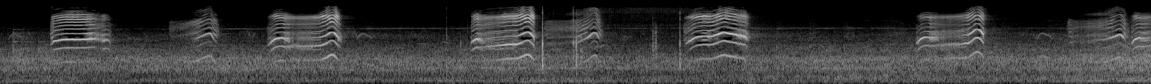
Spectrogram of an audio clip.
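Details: Northern lapwing recorded 28 May 2013 at an industrial estate by Veenendaal, the Netherlands, giving a series of short, nasal, wheezy calls, some rising at the end and some paired, repeated roughly every two seconds against faint background hiss.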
